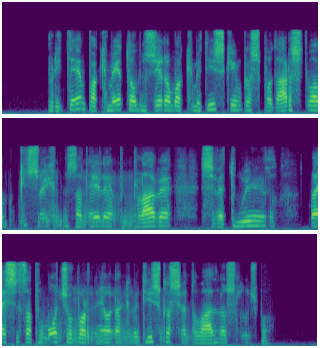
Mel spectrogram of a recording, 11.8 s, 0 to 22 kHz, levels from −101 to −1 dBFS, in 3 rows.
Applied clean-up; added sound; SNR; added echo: neural diffusion model UNIVERSE++.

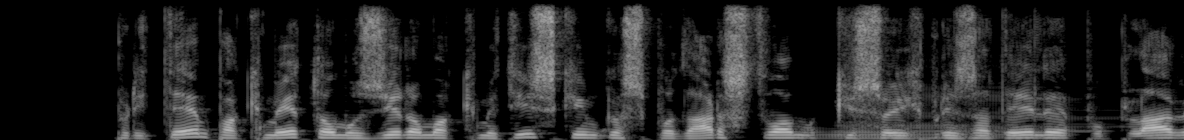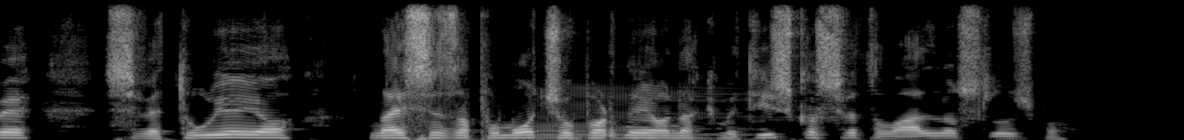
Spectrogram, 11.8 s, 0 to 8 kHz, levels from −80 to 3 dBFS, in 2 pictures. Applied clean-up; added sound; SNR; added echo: classical method Wiener filter.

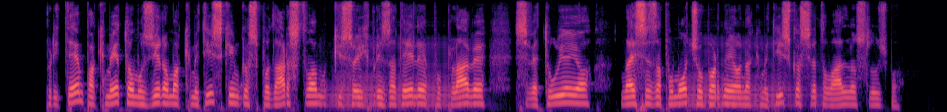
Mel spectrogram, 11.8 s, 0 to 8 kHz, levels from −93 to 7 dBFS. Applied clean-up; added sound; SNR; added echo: neural mask model RNNoise.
